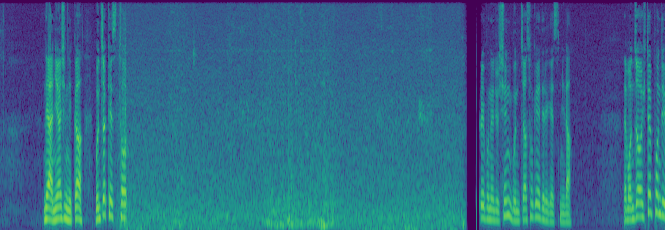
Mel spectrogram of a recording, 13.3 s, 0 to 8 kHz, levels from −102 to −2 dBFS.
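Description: At 2.47 to 2.53 s there is an echo leak: a brief, faint copy of the speech returns about 181 ms late, around 20 dB below the voice, most likely a loudspeaker echo that slipped past the canceller. It is a separate delayed repeat, not reverb smearing the original.

Speech suppressed in double talk follows at 2.55 to 3.26, 3.65 to 4.74, 4.99 to 5.69, 5.93 to 6.98, 7.22 to 8.51 and 8.89 to 9.62 s. The voice sinks by as much as 40 dB in pieces, likely as the canceller ducks everything while the far side talks. Unlike packet dropouts, these dips are gated by the canceller.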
